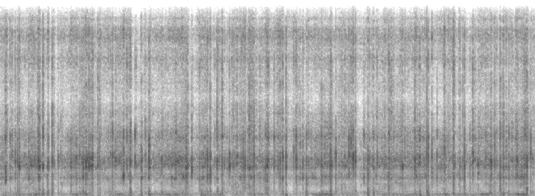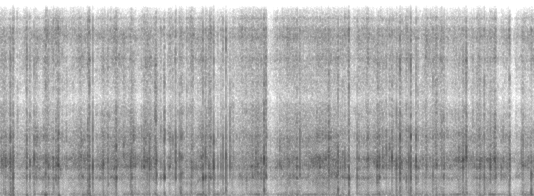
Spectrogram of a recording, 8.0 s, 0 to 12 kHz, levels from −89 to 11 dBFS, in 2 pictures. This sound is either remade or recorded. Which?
remade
